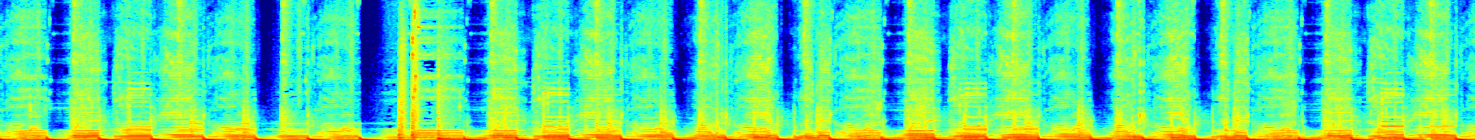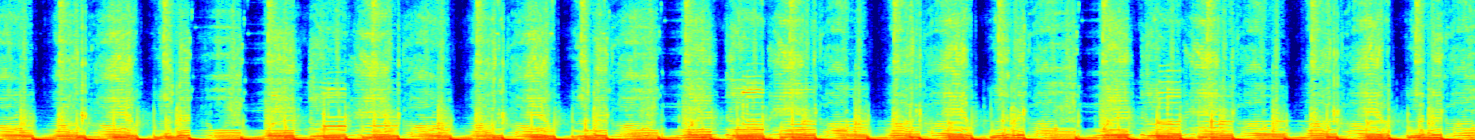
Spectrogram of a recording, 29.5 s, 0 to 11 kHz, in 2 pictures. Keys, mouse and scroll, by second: 0.0-1.2 middle drag, 1.2-7.6 drag, 8.3 g, 13.7 i, 16.8-17.4 drag, 17.4 space, 26.1 space, 27.6 click, 27.8-28.7 right drag, 28.7 click.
